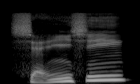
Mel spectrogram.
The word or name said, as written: xin4 xin1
